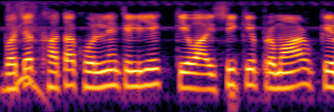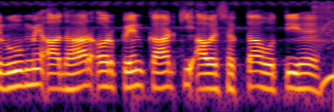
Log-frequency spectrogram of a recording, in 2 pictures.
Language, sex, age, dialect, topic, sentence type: Hindi, male, 18-24, Kanauji Braj Bhasha, banking, statement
